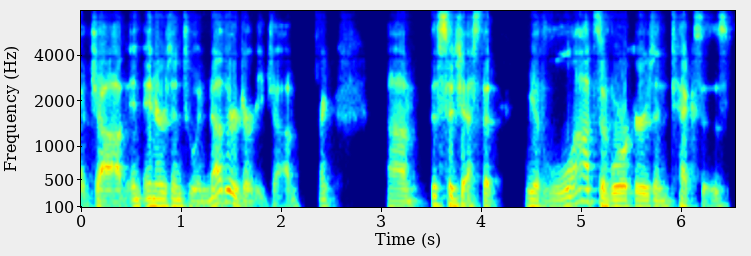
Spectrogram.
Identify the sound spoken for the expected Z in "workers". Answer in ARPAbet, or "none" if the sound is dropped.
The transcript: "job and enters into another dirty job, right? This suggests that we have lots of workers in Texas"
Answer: Z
